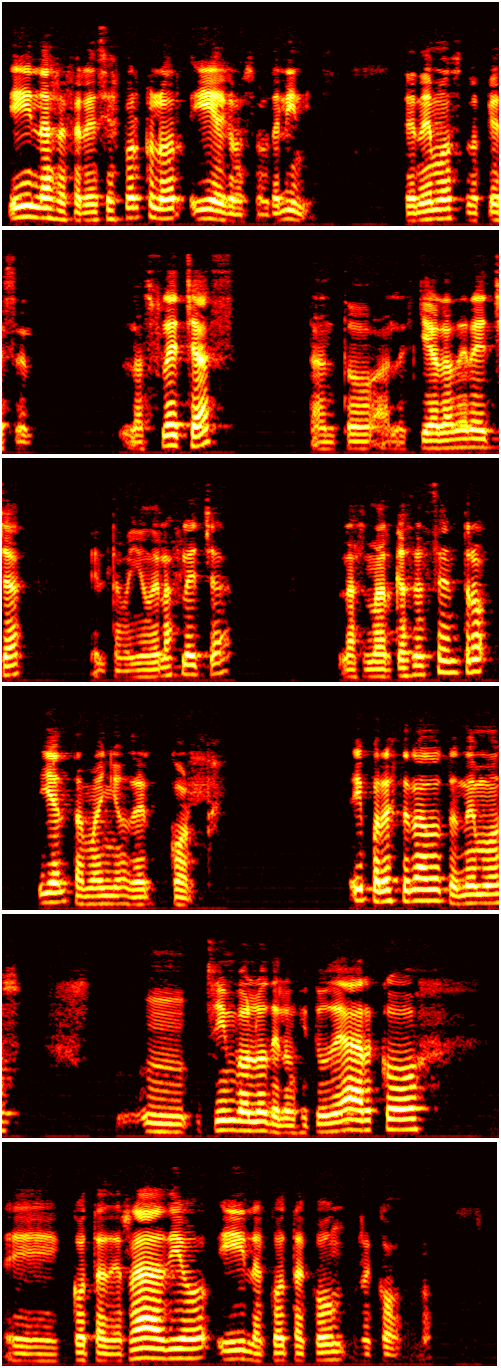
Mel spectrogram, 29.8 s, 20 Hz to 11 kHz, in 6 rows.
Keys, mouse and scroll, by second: 4.5 click.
